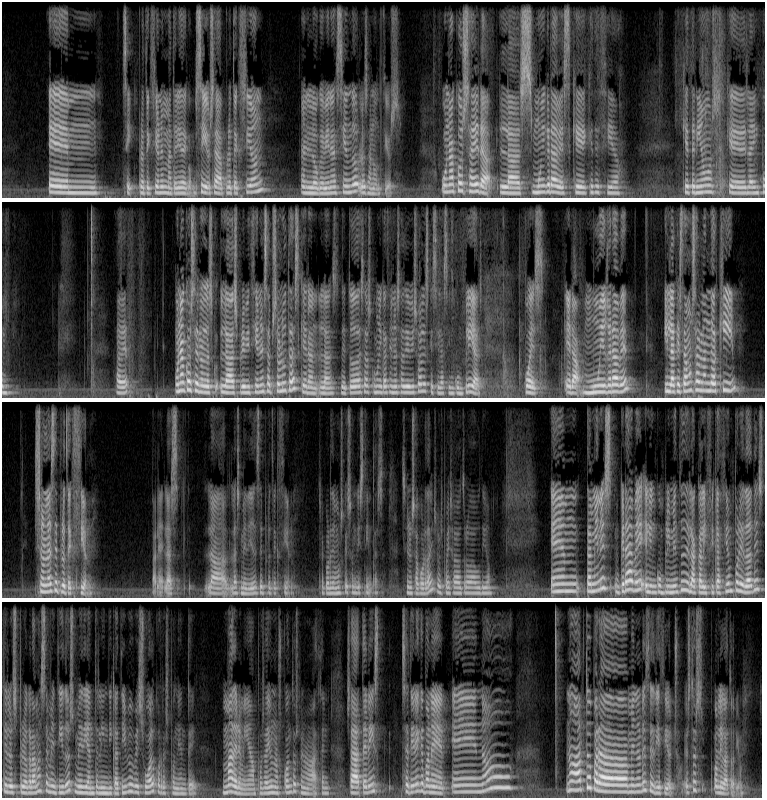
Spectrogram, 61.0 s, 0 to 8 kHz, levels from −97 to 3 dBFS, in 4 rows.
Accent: Spanish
